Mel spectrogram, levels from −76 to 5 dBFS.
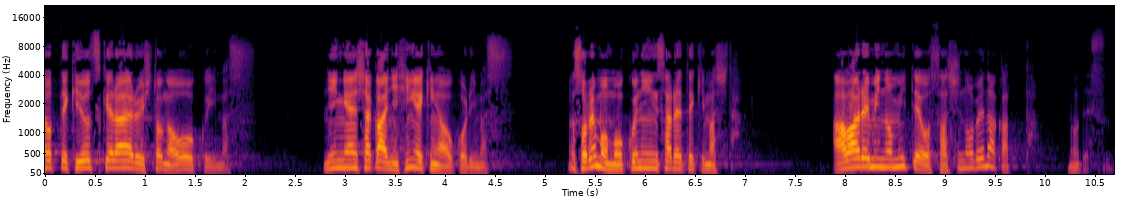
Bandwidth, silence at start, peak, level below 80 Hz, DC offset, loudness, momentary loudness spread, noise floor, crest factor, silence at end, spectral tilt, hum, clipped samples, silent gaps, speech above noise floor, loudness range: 12 kHz; 0 s; 0 dBFS; -60 dBFS; under 0.1%; -17 LUFS; 20 LU; -64 dBFS; 18 dB; 0.15 s; -5 dB/octave; none; under 0.1%; none; 46 dB; 3 LU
